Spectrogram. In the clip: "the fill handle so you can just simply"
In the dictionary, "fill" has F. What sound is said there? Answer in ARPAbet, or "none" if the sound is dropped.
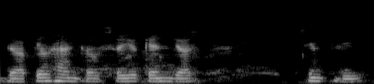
P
